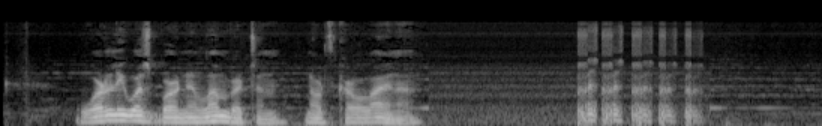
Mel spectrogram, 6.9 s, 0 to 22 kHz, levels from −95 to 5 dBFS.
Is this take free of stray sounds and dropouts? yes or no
no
